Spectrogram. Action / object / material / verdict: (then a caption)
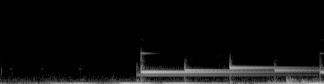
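strike / granite lithophone bars struck with soft mallets / granite / none. An 8-bar lithophone of solid black granite slabs on a low frame, tuned to 432 Hz, is struck with two soft-headed mallets to play a short melody. After a quiet low rumble, clear pitched tones around 580 Hz ring out one after another and sustain, layering into an overlapping, bell-like chord.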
